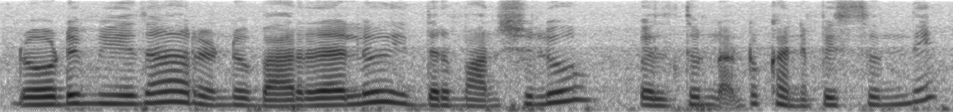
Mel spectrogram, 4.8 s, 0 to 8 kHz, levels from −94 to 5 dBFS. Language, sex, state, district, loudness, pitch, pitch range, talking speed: Telugu, female, Telangana, Mahabubabad, -15 LUFS, 210 Hz, 190-240 Hz, 100 wpm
